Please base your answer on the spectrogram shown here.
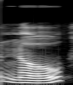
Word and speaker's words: know: Porque é o verbo to know, ele é o verbozinho conhecer, saber. Certinho? E professor, mas começa com um K, mas essa letra K você não pronuncia.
